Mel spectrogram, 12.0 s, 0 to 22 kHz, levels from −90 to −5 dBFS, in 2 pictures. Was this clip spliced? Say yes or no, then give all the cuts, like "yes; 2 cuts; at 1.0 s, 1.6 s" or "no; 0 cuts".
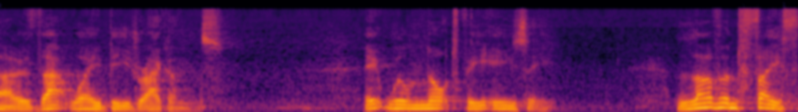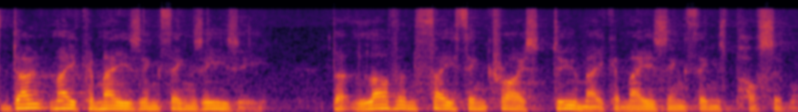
no; 0 cuts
